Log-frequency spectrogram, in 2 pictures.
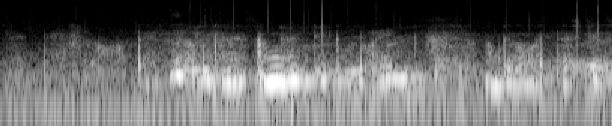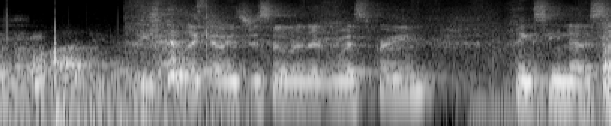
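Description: A young man speaks casually, close to the microphone.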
